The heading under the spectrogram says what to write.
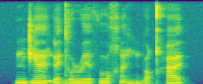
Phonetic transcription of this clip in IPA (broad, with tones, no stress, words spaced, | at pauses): nd͡ʒɛ̃ː˥˩ɠɛ˧dʊ˧ ɹe˧θu˧ χẽ˩ɡmbu˩qʰɛ˥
